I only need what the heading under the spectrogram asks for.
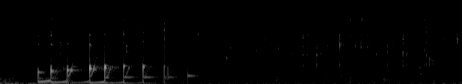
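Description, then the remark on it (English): A rapid series of about nine hollow glugs as clear liquid pours out of a very heavy twist-off bottle, each gulp loud and evenly spaced, then trailing off into a softer, fizzy splashing. “I'm gonna be strong and pour this.”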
